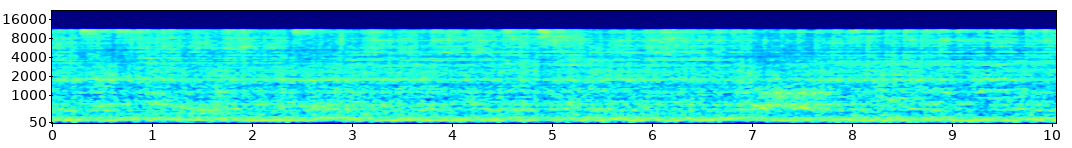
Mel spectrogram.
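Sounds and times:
distorted electric guitars and bass: 0.0s - 10.0s
drumming: 0.0s - 10.0s.

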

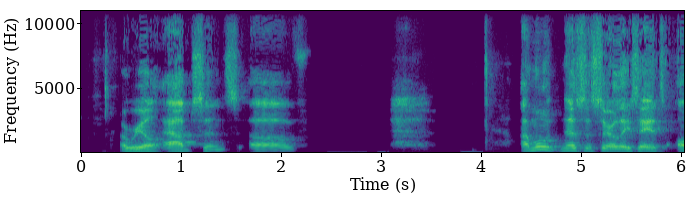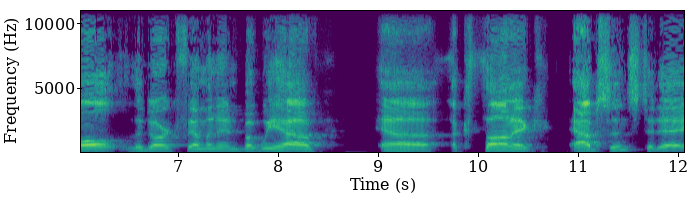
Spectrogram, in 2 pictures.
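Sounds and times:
person sighing: 3.2s - 3.5s.

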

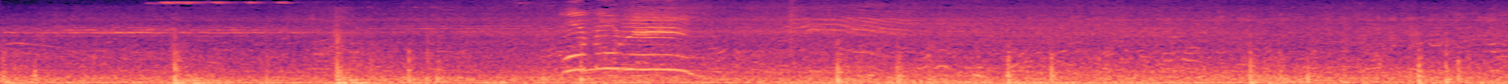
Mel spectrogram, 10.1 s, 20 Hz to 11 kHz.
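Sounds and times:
fireworks booming: 0.0s - 10.0s
sharp firework bangs: 0.0s - 10.0s.

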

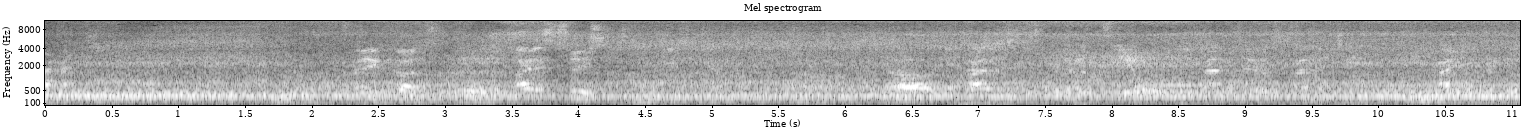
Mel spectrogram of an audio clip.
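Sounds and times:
steady machine hum: 0.0s - 11.0s.

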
